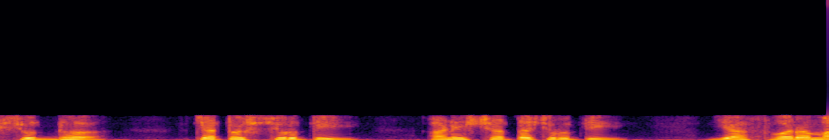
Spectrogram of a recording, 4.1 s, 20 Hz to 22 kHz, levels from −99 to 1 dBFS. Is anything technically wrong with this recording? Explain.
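Yes. The speech has passed through a GSM full-rate codec, and the damage is plainly audible for the whole clip. This codec models the vocal tract and drives the model with regularly spaced pulses, keeping only every third sample of the excitation, consistent with a 13 kbps rate. Nothing above 4 kHz survives, so the speech sounds band-limited and dull, with a buzzy, gravelly roughness that comes from the coarse pulse excitation.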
